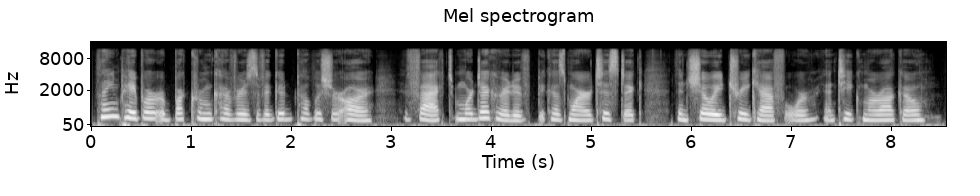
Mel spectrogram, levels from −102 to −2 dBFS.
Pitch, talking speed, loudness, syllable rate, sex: 215 Hz, 175 wpm, -19 LUFS, 5.8 syllables/s, female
